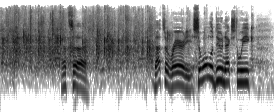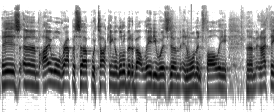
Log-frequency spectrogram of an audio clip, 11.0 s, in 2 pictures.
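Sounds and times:
audience applause: 0.0 - 4.2
speech: 1.2 - 1.9, 3.1 - 10.9.

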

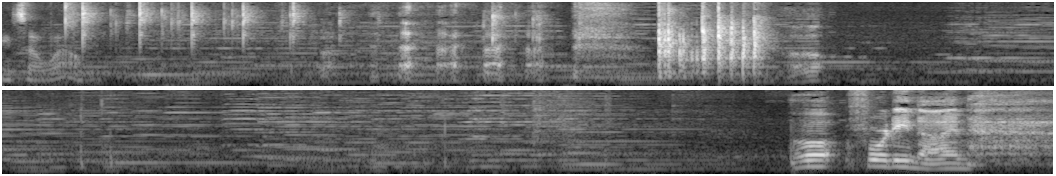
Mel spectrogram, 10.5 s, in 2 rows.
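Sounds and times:
speech: 0.0 - 0.7, 1.6 - 3.2, 3.9 - 4.2, 9.2 - 10.2
dice clattering: 0.2 - 2.7, 3.3 - 3.9
laughter: 1.6 - 3.2.

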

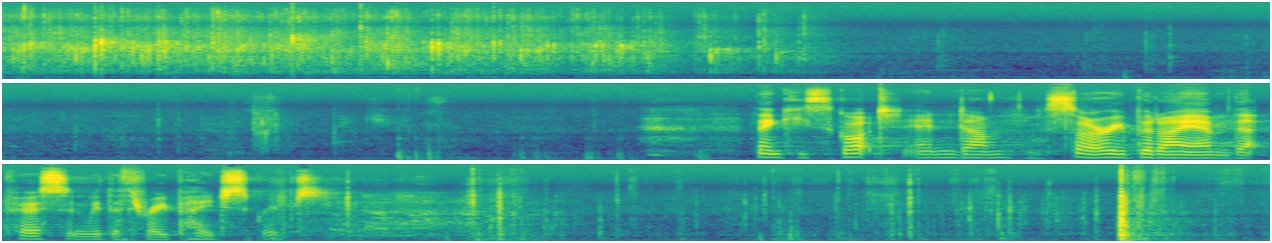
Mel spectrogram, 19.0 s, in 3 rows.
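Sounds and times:
audience applause: 0.0 - 4.3
speech: 10.2 - 14.4
laughter: 14.2 - 15.7.

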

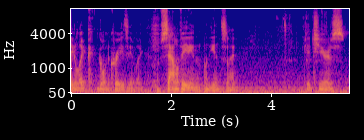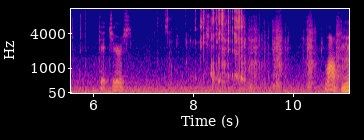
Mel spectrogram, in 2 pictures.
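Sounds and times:
speech: 0.0 - 3.5, 4.7 - 6.8, 10.6 - 11.1
chewing on a brittle wasabi snack: 7.3 - 11.1.

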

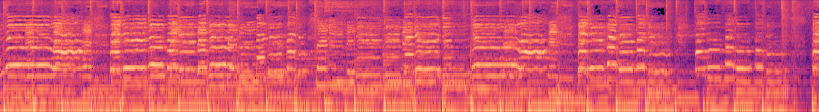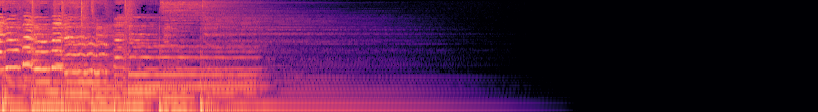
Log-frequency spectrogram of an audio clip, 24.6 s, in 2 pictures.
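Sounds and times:
swing instrumental music for SAB choir: 0.0 - 18.1.

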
